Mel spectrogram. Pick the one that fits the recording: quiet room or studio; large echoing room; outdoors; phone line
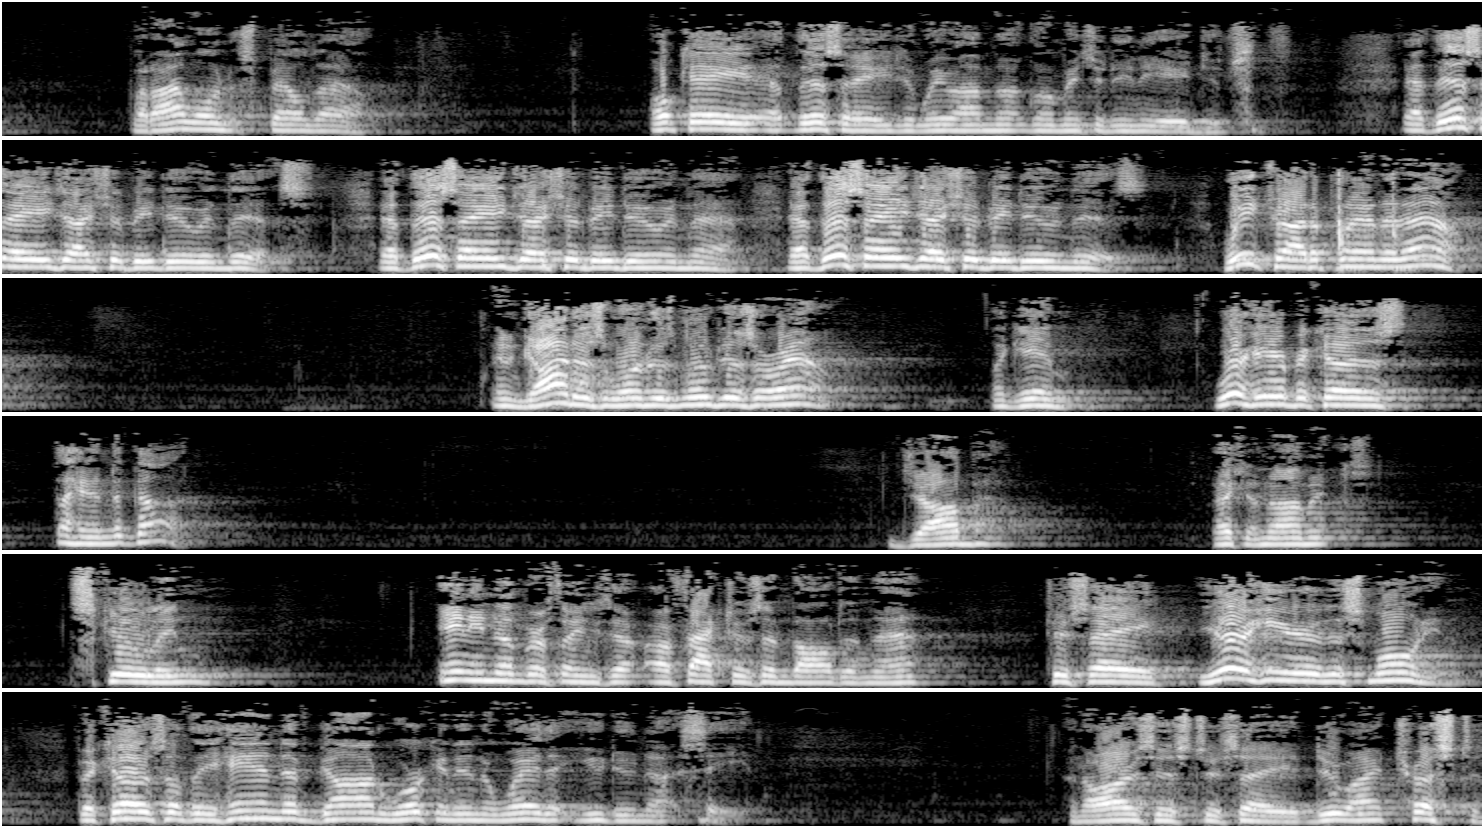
large echoing room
